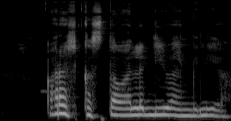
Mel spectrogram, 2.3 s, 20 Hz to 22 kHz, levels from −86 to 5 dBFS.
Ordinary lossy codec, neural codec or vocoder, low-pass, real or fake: none; none; none; real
